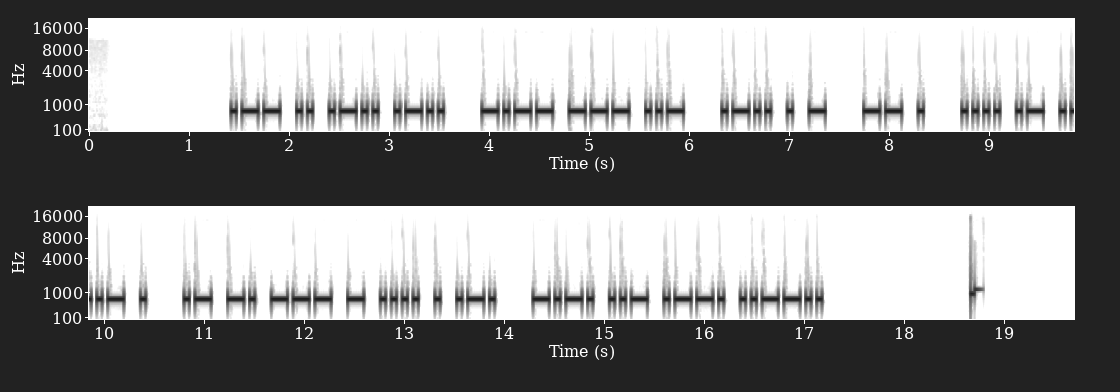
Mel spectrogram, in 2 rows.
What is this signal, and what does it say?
Morse code, heard as a keyed tone, about 22 wpm, 700 Hz. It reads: WILL YOU LET ME HAVE ANOTHER CUP?
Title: Sentences from Top 1600 Words 22wpm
